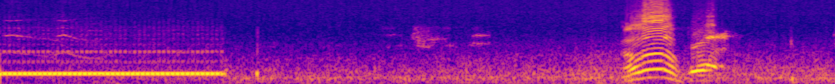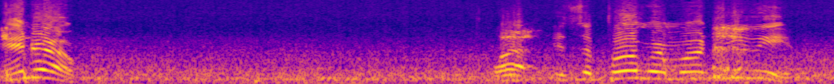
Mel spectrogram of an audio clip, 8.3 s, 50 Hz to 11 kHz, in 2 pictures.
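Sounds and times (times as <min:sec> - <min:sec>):
electronic phone ringing tone: 0:00.0 - 0:01.2
speech: 0:03.1 - 0:04.7, 0:06.6 - 0:08.2.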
